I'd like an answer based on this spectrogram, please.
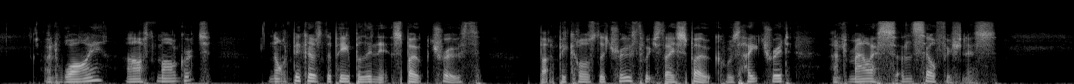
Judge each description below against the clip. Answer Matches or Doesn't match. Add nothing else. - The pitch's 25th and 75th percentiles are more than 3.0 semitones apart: Doesn't match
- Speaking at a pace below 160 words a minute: Matches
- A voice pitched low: Matches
